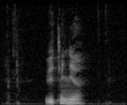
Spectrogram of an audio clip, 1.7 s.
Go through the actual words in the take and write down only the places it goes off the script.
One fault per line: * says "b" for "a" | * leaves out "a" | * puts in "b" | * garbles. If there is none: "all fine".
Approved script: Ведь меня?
all fine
